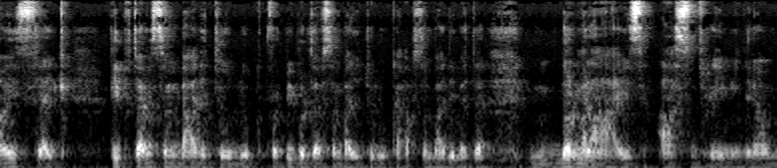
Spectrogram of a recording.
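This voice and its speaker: A man from Italy chats casually about his opinions as a vlogger, often restarting and leaning on fillers in this off-the-cuff monologue. He has a low, warm voice, recorded in an echoey room.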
